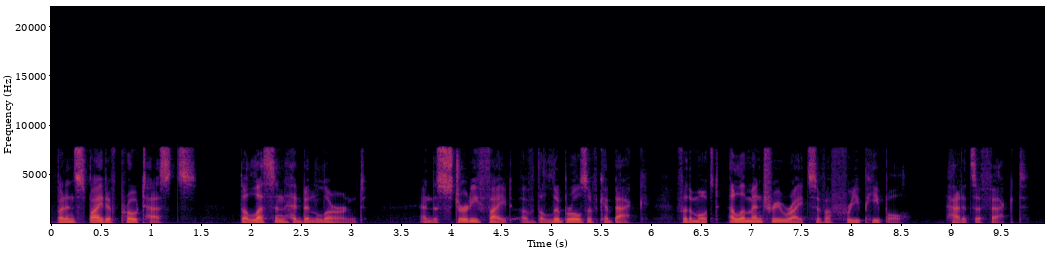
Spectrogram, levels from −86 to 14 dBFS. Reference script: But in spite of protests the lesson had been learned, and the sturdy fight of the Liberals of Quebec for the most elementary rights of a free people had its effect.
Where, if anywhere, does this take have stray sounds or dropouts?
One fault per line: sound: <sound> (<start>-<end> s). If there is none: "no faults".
sound: dropout (6.6-6.6 s)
